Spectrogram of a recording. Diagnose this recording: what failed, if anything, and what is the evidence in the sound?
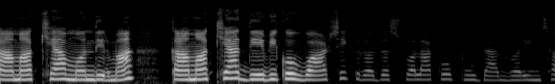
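Codec stage: the speech carries a breathy, grainy, noise-filled top end throughout, likely Bluetooth LC3 compression, and it sounds consistent with about 48 kbps in 10 ms frames.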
